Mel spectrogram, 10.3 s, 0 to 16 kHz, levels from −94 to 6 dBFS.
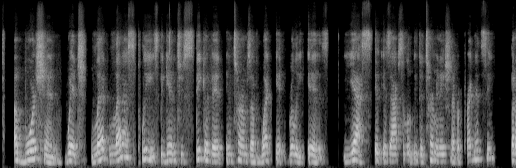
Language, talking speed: English, 165 wpm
